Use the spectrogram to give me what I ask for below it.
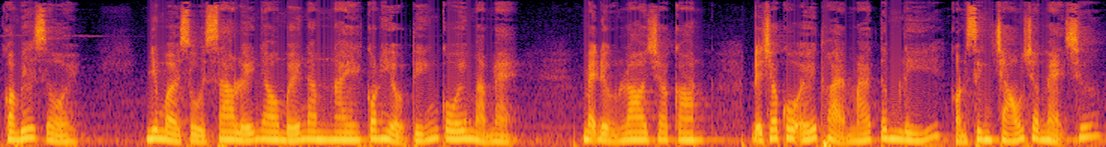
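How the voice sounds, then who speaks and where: A stern but reasonable young husband, voiced by a woman reader. The delivery is firm and measured in a mellow tone. It is an audio story reading. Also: fairly low pitch, natural voice. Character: young husband, stern yet soft-hearted.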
